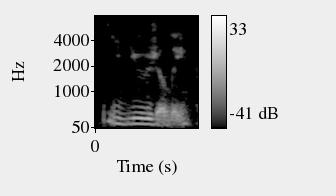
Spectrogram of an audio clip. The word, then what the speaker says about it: usually: early in this case we tend to say you ly usually so again even though I have usual usual usual three syllables usually Americans tend to reduce that's what's happening there so I don't say usually usually I reduce it to usually and the stress is on the first syllable usually the other thing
